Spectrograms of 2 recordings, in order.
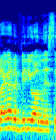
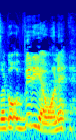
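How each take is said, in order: First: Said in the usual way. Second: British-tinged delivery, lifting at the end; British accent. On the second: Real, not acted. Vlogger telling viewers about her video, accidental British accent. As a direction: slip into a light British accent. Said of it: "Don't know why we got British there".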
